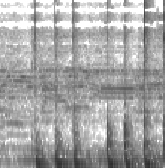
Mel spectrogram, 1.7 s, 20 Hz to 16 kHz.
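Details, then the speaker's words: Loose bath wall tile re-set, tapped 24 hours later after removing the tape: seven even, dull, deep "clunk thunk" knocks with no hollow rattle; the tile is well bonded. "so it's the second day it's been 24 hours and so now the tape is gonna come off so let's check this listen to that can you hear that good just clunk thunk thunk"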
